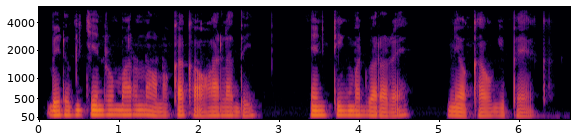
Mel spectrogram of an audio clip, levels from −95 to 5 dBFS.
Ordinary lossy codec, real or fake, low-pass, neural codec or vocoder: none; real; 5.4 kHz; none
